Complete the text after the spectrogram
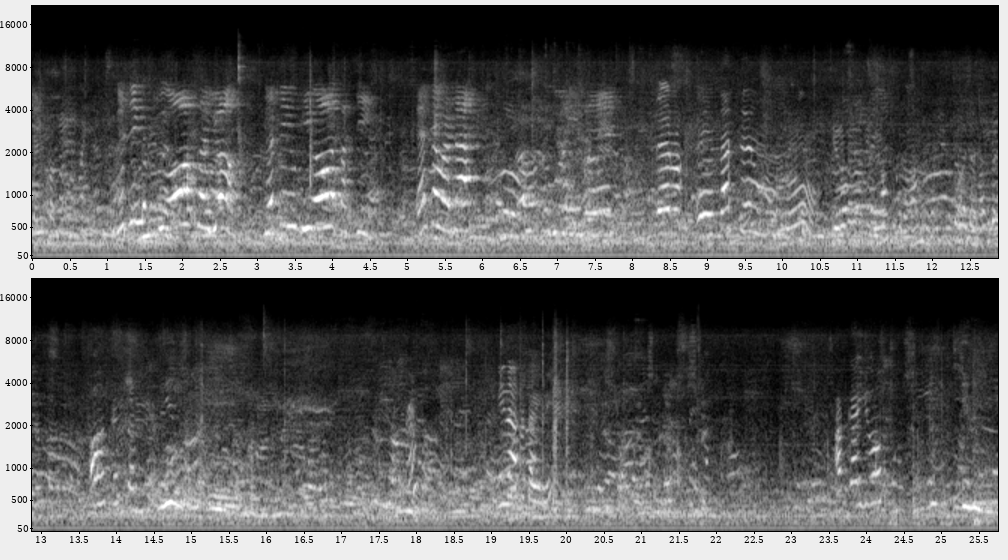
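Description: Many children chatter in an echoing hall.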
